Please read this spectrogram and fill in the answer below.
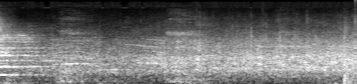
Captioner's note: panting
